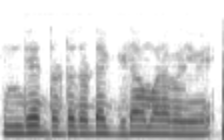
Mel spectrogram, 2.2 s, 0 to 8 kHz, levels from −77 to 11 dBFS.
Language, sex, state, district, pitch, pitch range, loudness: Kannada, male, Karnataka, Bidar, 155 Hz, 145-160 Hz, -22 LUFS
